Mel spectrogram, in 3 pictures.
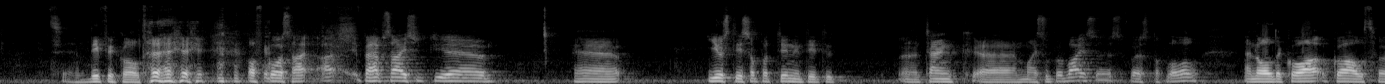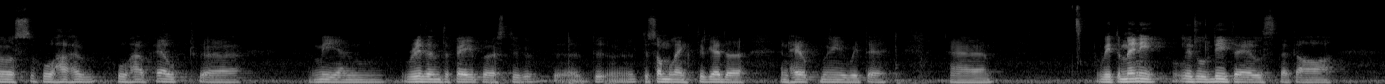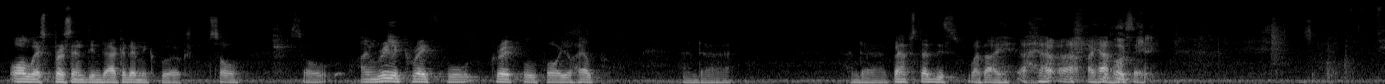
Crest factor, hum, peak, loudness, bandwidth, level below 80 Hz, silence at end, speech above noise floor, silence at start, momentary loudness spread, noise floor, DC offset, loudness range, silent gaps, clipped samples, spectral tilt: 22 dB; none; -4 dBFS; -26 LUFS; 16.5 kHz; -56 dBFS; 0 s; 23 dB; 0.1 s; 19 LU; -48 dBFS; under 0.1%; 10 LU; none; under 0.1%; -7.5 dB/octave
